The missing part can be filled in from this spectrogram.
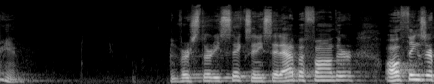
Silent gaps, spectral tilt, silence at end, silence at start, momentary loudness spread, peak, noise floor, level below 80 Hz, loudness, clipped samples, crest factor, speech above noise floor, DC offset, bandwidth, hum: none; -4.5 dB/octave; 0 s; 0 s; 16 LU; 0 dBFS; -59 dBFS; -62 dBFS; -18 LUFS; under 0.1%; 20 dB; 42 dB; under 0.1%; 17.5 kHz; none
